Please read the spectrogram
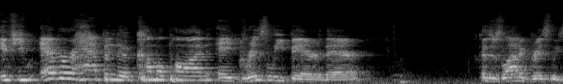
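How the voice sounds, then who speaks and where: Loud and high-pitched, a man talks with an American accent and very wide pitch swings. Audible room echo fills the recording. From Blackfeet Reservation, Montana, Northern Plains. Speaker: author and storyteller, keynote speaker. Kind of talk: keynote speech. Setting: stage with audience.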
